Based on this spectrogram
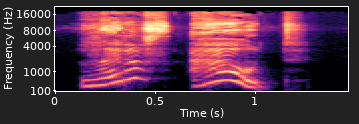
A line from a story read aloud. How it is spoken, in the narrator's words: Lucy shrieked, voice traveling beyond the barrier of his wooden door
